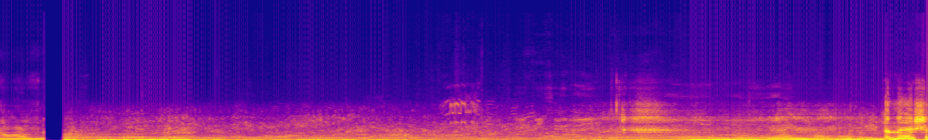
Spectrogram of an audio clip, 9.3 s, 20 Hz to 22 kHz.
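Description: Pitts S-2S aerobatic biplane flying slowly at a summer air show at Duxford, with a loud, steady propeller engine drone that swells near the end, heard under a commentator's voice.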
